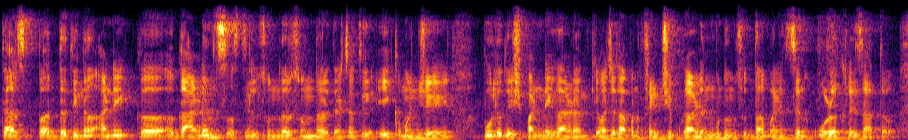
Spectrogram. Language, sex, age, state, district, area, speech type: Marathi, male, 18-30, Maharashtra, Pune, urban, spontaneous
